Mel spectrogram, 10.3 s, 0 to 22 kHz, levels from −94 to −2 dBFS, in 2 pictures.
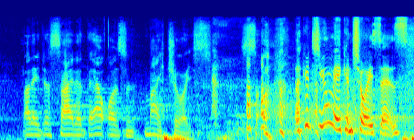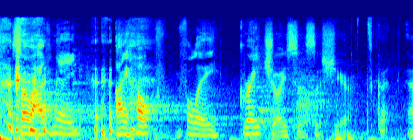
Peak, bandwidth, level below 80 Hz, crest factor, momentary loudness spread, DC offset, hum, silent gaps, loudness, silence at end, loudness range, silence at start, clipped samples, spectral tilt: -8 dBFS; 13.5 kHz; -38 dBFS; 20 dB; 19 LU; under 0.1%; none; none; -27 LUFS; 0 s; 11 LU; 0.3 s; under 0.1%; -4 dB/octave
